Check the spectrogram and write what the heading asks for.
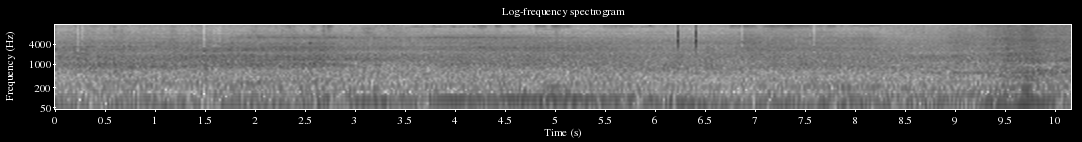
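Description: City street traffic: cars passing on the road beside the pavement, a steady hum of tyres and engines. A low engine rumble swells about three seconds in and again just before the end.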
